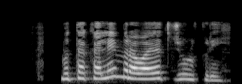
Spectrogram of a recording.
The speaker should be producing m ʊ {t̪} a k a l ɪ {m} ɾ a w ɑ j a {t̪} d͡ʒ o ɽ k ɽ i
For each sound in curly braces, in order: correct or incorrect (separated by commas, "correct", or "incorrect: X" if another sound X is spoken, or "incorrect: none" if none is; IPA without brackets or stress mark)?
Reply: correct, correct, correct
